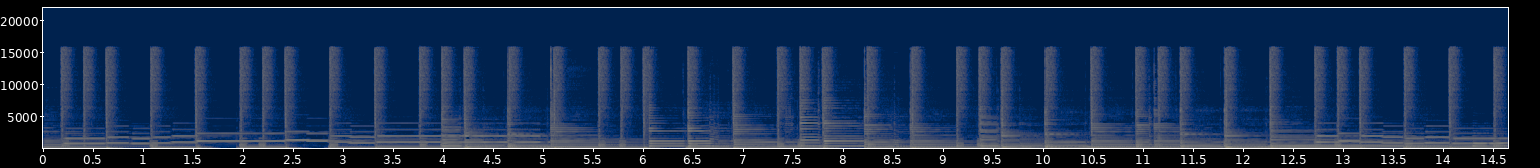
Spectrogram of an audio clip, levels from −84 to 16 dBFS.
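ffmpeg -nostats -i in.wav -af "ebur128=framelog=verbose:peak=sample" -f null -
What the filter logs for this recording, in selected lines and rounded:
Integrated loudness:
  I:         -37.1 LUFS
  Threshold: -47.1 LUFS
Loudness range:
  LRA:         1.6 LU
  Threshold: -57.0 LUFS
  LRA low:   -37.9 LUFS
  LRA high:  -36.3 LUFS
Sample peak:
  Peak:      -18.3 dBFS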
